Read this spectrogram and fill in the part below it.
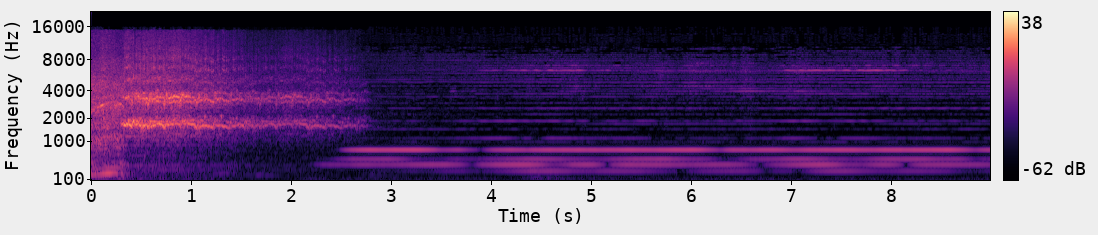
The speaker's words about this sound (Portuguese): mas mesmo assim ligou o limpador no máximo e deixou a rodoviária planando o carro no asfalto lavado.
